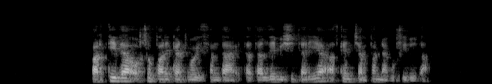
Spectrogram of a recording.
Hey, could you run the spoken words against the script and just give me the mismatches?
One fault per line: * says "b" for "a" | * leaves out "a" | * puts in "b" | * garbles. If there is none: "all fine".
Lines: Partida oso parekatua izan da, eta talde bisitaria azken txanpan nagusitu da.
all fine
